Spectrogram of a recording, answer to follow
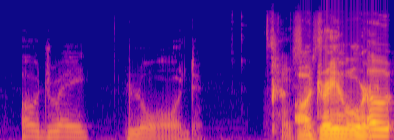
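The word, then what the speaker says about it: Audre Lorde: the name audrey lord audrey lord all right audrey yeah audrey okay audrey lord audrey like you would in french it would be o instead of like an american so oh drake or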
